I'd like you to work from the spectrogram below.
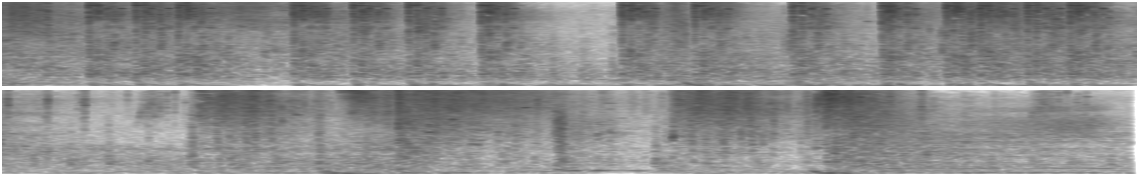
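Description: Rapid gunfire from the video game Control, a dense barrage of overlapping shots and mechanical clatter running steadily for the whole stretch with no voices over it.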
